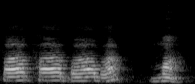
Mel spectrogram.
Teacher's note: जब हम वर्ण का उच्चारण करते हैं तो ओष्ठ, ऊपर और नीचे दोनों ओष्ठ जो है आपस में मिल जाते हैं, इसलिए इसको ओष्ठ वर्ण कहते हैं।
